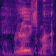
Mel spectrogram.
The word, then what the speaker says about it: Rougemont: That is Rougemont, the way it's pronounced, North Carolina.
